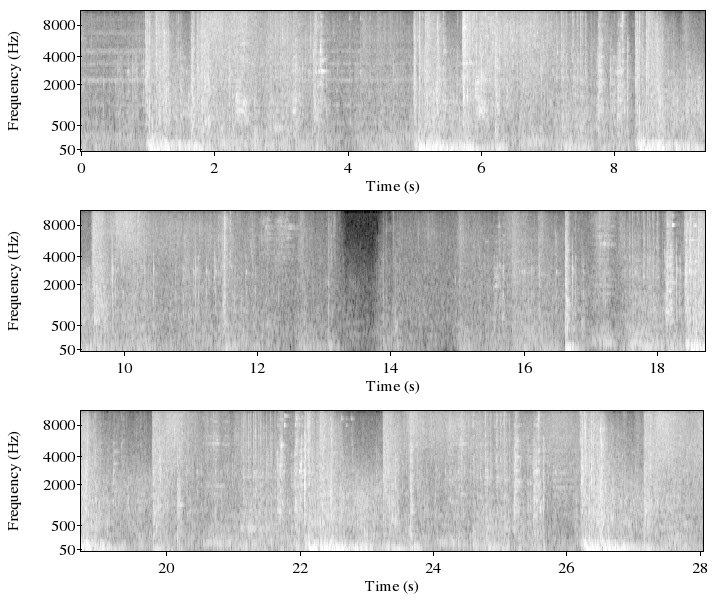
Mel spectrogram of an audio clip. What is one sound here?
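A cannon fires with a deep boom, again and again.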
